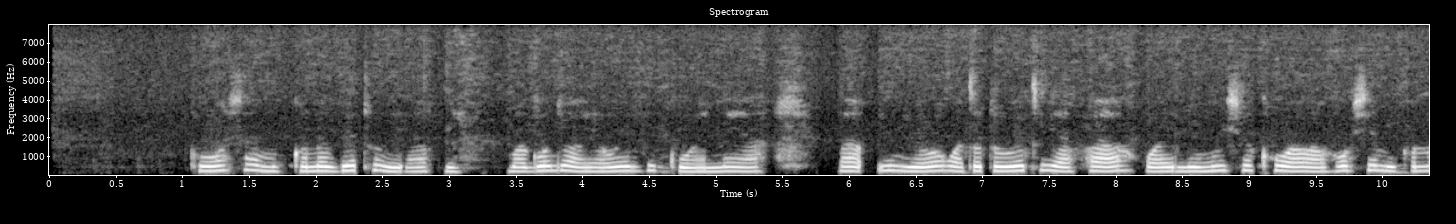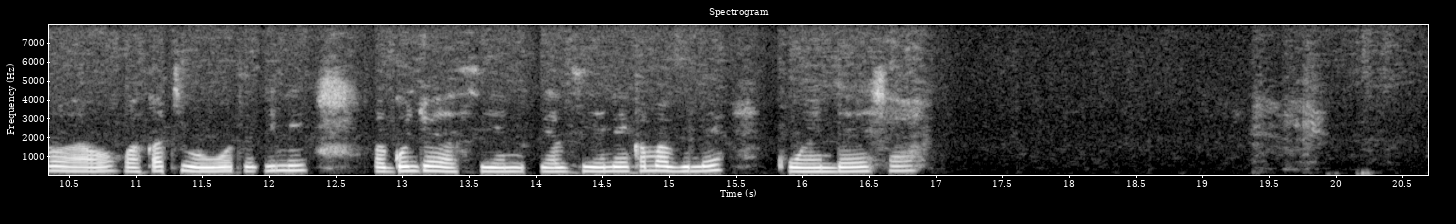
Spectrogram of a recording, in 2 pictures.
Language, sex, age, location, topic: Swahili, female, 18-24, Nakuru, health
